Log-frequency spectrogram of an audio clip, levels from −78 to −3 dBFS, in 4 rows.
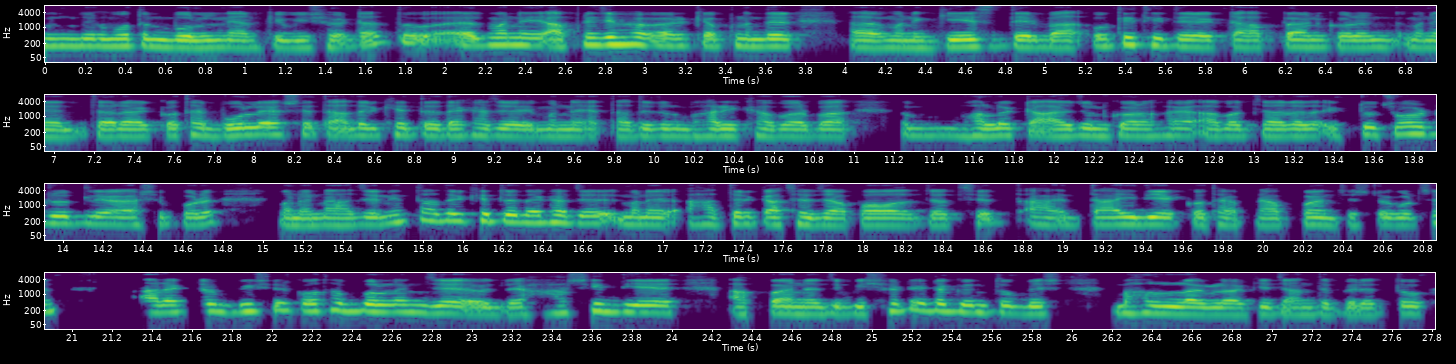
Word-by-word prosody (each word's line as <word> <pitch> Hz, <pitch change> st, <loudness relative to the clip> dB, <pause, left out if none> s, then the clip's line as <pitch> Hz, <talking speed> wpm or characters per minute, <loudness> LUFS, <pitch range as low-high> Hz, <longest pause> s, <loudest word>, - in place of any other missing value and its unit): সুন্দর 160 Hz, 0 st, 0 dB
মতন 160 Hz, -1 st, +2 dB
বললেন 140 Hz, +1 st, +4 dB
আরকি 135 Hz, +1 st, -6 dB
বিষয়টা। 135 Hz, -, -2 dB
তো -, -, -1 dB, 0.2 s
আ -, -, +2 dB, 0.2 s
মানে 180 Hz, -1 st, +3 dB, 0.2 s
আপনি 180 Hz, -, -1 dB
যেভাবে 185 Hz, -1 st, +6 dB
আরকি 160 Hz, 0 st, -5 dB
আপনাদের 155 Hz, -1 st, +3 dB, 0.3 s
আ -, -, +2 dB, 0.2 s
মানে 135 Hz, -1 st, 0 dB
গেস্টদের 150 Hz, -1 st, +3 dB
বা, 135 Hz, -, +4 dB, 0.2 s
অতিথিদের 165 Hz, -3 st, +1 dB
একটা 140 Hz, -, -4 dB
আপ্যায়ন 145 Hz, +1 st, 0 dB
করেন 140 Hz, 0 st, +1 dB, 0.2 s
মানে, 140 Hz, -1 st, -1 dB, 0.2 s
যারা 135 Hz, +1 st, +4 dB
এক 135 Hz, -, -8 dB
কথায় 160 Hz, -2 st, -1 dB
বলে 165 Hz, +3 st, +4 dB
আসে 170 Hz, -, -5 dB
তাদের 155 Hz, -1 st, 0 dB
ক্ষেত্রে 155 Hz, -2 st, -1 dB
দেখা 150 Hz, +2 st, -3 dB
যায় 140 Hz, -1 st, +2 dB
মানে 140 Hz, 0 st, -2 dB, 0.2 s
তাদের 140 Hz, +1 st, -2 dB
জন্য 145 Hz, -1 st, -2 dB
ভারী 145 Hz, 0 st, +2 dB
খাবার 140 Hz, -2 st, 0 dB
বা, 140 Hz, -, +3 dB, 0.3 s
উব 150 Hz, -, -5 dB, 0.2 s
ভালো 150 Hz, -1 st, +1 dB
একটা -, -, -3 dB
আয়োজন 145 Hz, +1 st, +1 dB
করা 145 Hz, -1 st, +1 dB
হয়। 150 Hz, -1 st, -2 dB
আবার 140 Hz, 0 st, -1 dB
যারা 140 Hz, 0 st, +2 dB, 0.2 s
একটু 155 Hz, -, -4 dB
চট 180 Hz, +1 st, +3 dB
জলদি 170 Hz, -1 st, +1 dB, 0.2 s
আসে 155 Hz, +1 st, -9 dB
পড়ে, 150 Hz, +2 st, +1 dB, 0.4 s
মানে 140 Hz, -1 st, 0 dB
না -, -, -1 dB
জেনে, 155 Hz, +5 st, 0 dB
তাদের 215 Hz, -1 st, +2 dB
সেক্ষেত্রে 210 Hz, -2 st, +3 dB
দেখা 185 Hz, +1 st, +3 dB
যায় 170 Hz, -, +2 dB, 0.2 s
মানে 155 Hz, -1 st, 0 dB, 0.2 s
হাতের 160 Hz, +1 st, -2 dB
কাছে 150 Hz, +1 st, +1 dB
যা 140 Hz, -, +4 dB
পাওয়া 145 Hz, 0 st, +4 dB, 0.2 s
যাচ্ছে, 140 Hz, 0 st, -4 dB, 0.2 s
তাহ 160 Hz, -2 st, -4 dB, 0.2 s
তাই 150 Hz, 0 st, +2 dB
দিয়ে 155 Hz, -1 st, +5 dB
এক -, -, -18 dB
কথায় -, -, -2 dB
আপনি -, -, -11 dB
আপ্যায়ন 150 Hz, +2 st, -1 dB
চেষ্টা 145 Hz, 0 st, -7 dB
করছেন। 170 Hz, +6 st, -5 dB, 0.5 s
আর 170 Hz, -, +3 dB
একটা 175 Hz, +2 st, -4 dB, 0.2 s
বিশের 190 Hz, +2 st, -1 dB
কথা 195 Hz, +2 st, +1 dB
বললেন 180 Hz, -1 st, +4 dB
যে, 160 Hz, -, +4 dB, 0.2 s
ওইযে 135 Hz, 0 st, -2 dB
হাসি 165 Hz, +4 st, -3 dB
দিয়ে 170 Hz, -1 st, +4 dB, 0.4 s
আপ্যায়নের 145 Hz, 0 st, +1 dB
যে -, -, -1 dB
বিষয়টা, 195 Hz, +9 st, -3 dB
এটা 195 Hz, -1 st, +3 dB
কিন্তু 170 Hz, -1 st, 0 dB
বেশ 150 Hz, 0 st, 0 dB, 0.4 s
ভালো 155 Hz, 0 st, 0 dB
লাগলো 135 Hz, -1 st, +4 dB
আরকি 135 Hz, +2 st, -3 dB
জানতে 135 Hz, 0 st, -4 dB
পেরে। 130 Hz, -, -2 dB
তো -, -, 0 dB
150 Hz, 200 wpm, -22 LUFS, 140-170 Hz, 0.5 s, যেভাবে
